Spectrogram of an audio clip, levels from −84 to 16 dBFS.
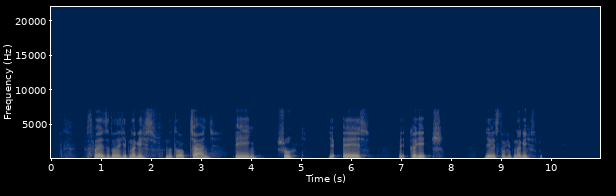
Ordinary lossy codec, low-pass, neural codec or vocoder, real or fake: none; 7.2 kHz; none; real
